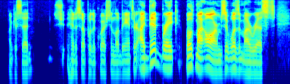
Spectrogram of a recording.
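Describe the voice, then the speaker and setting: In a very clean recording with a silent background and a dry, close sound without echo, a man with an American accent and a very deep, low pitch speaks at a moderate pace, with ordinary pitch variation and big swings in loudness. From Texas. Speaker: podcast host. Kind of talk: casual chat. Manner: sounds like a broadcaster.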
